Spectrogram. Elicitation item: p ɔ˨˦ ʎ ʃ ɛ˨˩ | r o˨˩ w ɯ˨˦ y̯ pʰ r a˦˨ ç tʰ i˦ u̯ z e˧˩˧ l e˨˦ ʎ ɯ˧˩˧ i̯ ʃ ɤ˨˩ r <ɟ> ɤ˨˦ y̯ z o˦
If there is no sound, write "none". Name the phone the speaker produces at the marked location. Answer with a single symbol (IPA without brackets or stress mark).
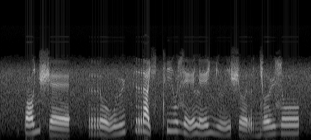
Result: ɟ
